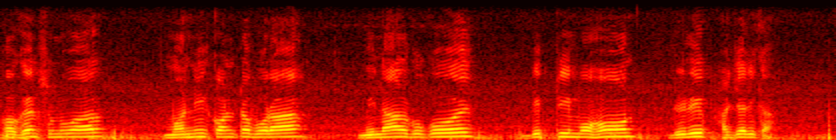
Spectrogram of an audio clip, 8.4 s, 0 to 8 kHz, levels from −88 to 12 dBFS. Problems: constant background noise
